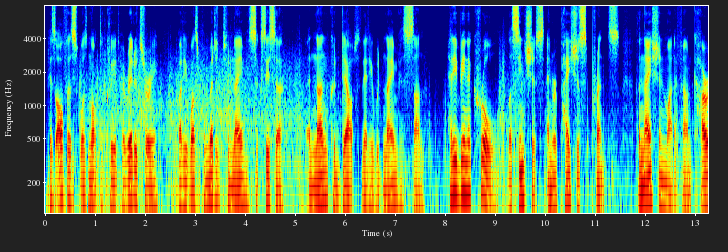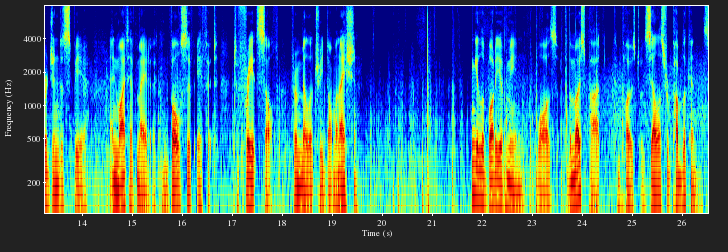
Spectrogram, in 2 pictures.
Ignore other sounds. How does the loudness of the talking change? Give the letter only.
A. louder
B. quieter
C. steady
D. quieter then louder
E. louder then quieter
C.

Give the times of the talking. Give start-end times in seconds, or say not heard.
0.1-19.6, 21.8-26.4.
